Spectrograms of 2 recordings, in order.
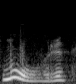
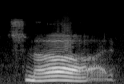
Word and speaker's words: smör: at first time, then maybe you think, oh, it's pronounced smör. But no, these 2 dots on the top, that makes a completely different letter in Swedish. And we also have different sounds of the if you have watched our previous videos. But here it becomes really long because we have just one consonant coming after. So that's why it's pronounced as smör.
